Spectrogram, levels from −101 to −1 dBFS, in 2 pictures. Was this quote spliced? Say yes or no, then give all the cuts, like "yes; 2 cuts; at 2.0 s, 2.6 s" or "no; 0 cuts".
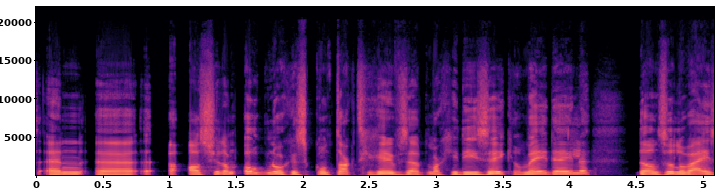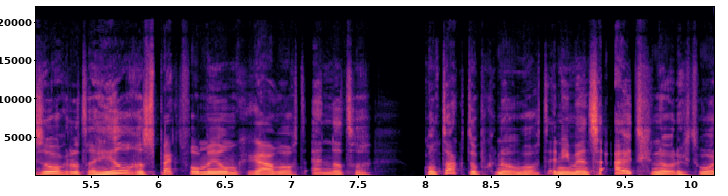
no; 0 cuts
